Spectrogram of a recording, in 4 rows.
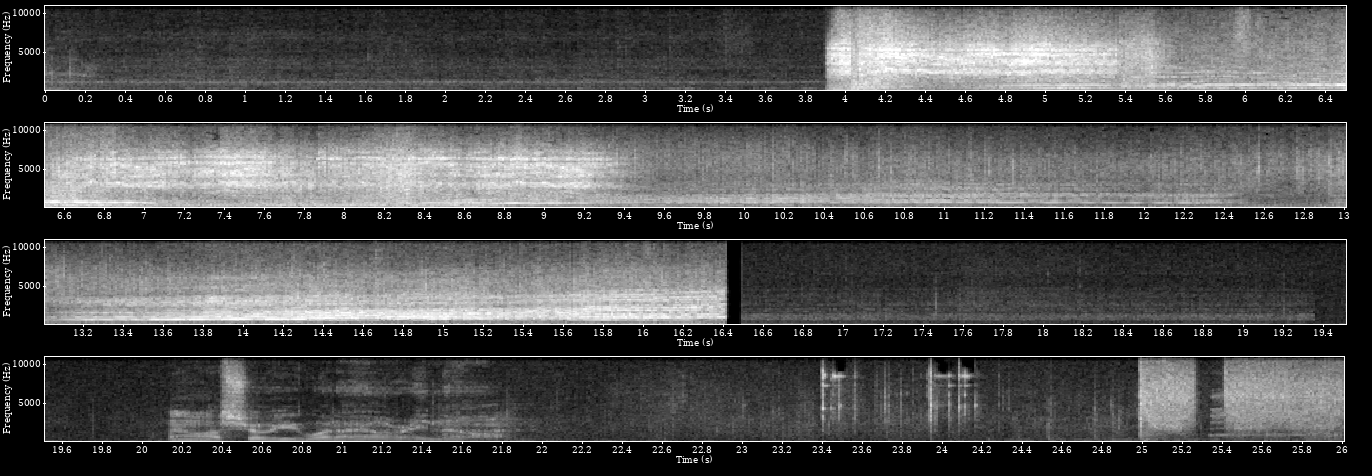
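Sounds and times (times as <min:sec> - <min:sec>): flames burning: 0:03.7 - 0:16.4
flamethrower firing: 0:03.9 - 0:15.4
monster shrieking squeals: 0:04.1 - 0:16.4.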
